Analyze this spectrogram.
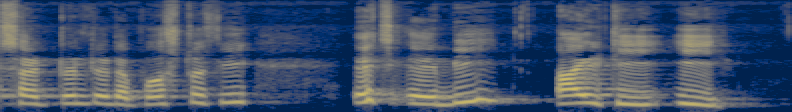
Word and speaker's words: habite: right side tilted apostrophe, HABITE. H remains silent in French, so it will be pronounced as separately, it will be pronounced as J apostrophe, habite, habite, A, birla, B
